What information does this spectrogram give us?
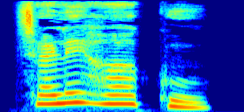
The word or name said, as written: ಚಳೆಹಾಕು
